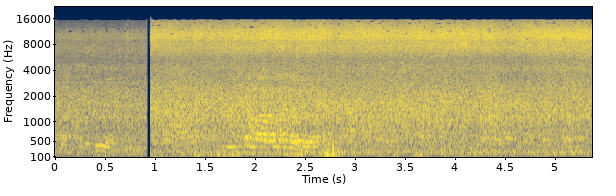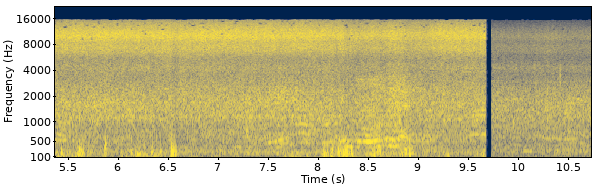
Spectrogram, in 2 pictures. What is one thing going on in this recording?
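A fire hose sprays water hissing onto a car.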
